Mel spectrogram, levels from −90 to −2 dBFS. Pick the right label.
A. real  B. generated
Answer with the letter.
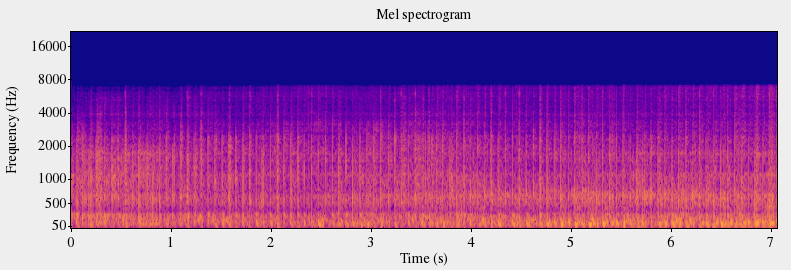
B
